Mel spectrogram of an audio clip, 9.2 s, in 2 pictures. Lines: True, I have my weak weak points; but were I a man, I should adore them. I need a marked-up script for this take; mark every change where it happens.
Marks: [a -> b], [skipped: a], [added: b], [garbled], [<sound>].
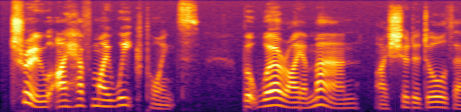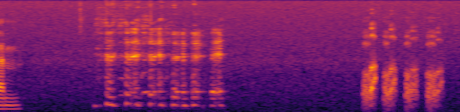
True, I have my weak [skipped: weak] points; but were I a man, I should adore them. [laugh] [laugh]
